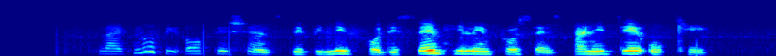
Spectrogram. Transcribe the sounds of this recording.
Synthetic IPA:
laɪk̚nobiʔɔlpeʃɛ̃ntsdebiliv̥fɔdəsẽmhilĩŋpʰɹɔsɛs | ãnid̥eʔokʰe

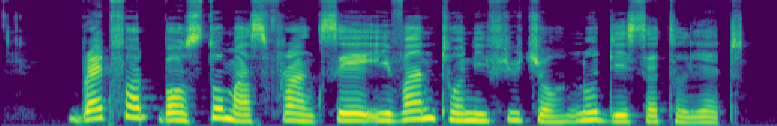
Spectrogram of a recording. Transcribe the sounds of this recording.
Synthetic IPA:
bɹɛdfɔd̚bɔstomasfɹãŋkseivãntʰonifjut͡ʃɔnodesɛtʰl̩jɛt

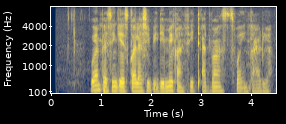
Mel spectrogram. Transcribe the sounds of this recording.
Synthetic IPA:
wɛ̃npʰɛsĩnɡɛtskɔlaʃipḭdemekãnfitadvãnsfɔḭ̃ŋkaɹia

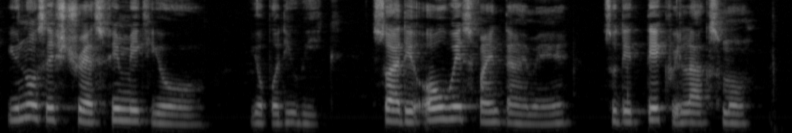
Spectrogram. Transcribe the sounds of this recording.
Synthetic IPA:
junosestɹɛsfĩmekʰjɔ | jɔbɔdiwik | soaɪdeʔɔlwez̥fãɪ̃ntãɪ̃mɛ | sodetekɹilaksmɔ

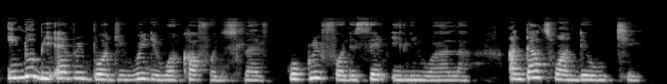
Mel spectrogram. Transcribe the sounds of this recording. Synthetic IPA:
inobiʔɛvɾibɔdiwedewakʰafɔdislaɪf | ɡ̥oɡɾifɔdesẽmilĩnwala | ãndatwãndeokʰe

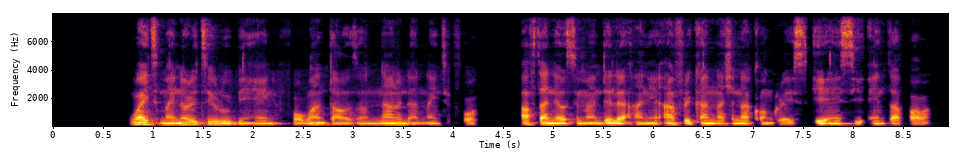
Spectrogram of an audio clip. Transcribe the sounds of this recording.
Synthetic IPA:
waɪtmaɪnɔɹitiɾubiɦãnfɔwãnt̪aʊzãndnãndãnːãɪ̃nti̥fɔ | aftanɛlsimãndelaʔãneʔafɾikãnːaʃɔnalkʰɔ̃ŋɡɾɛseɛ̃nsiʔɛ̃ntapawa

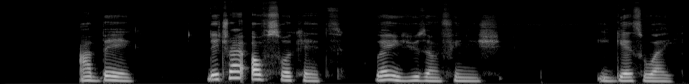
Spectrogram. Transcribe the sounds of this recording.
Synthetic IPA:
ʔabɛɡ | detʰɹaɪʔɔfsɔkʰɛt | wɛ̃njujuzãnfiniʃ | iɡɛtswaɪ

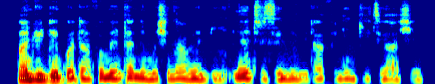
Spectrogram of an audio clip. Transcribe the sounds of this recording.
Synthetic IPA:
mãnd͡ʑᶣidɪ̃mpɔtãnfɔmɛ̃ntʰanɪ̃mʊ̃ɕɪnãwɛbinɛ̃ntʰɾisenẽbidafilĩŋɡitʰiaɕɛ

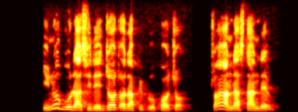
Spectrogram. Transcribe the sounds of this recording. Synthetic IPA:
junoɡudasjided͡ʒɔd͡ʒɔdapipl̩kɔlt͡ʃɔ̰ | tɹaɪɔ̃ndastãndɛ̃m

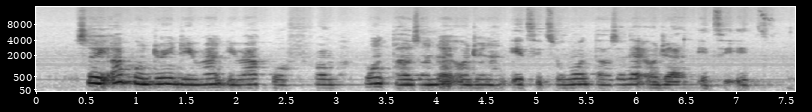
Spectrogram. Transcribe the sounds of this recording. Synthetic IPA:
sohiʔapɔ̃ndjuɹĩŋdiɹãniɹakwɔfɹɔ̃m | wɔ̃nt̪aʊzɔ̃nnã̰ɪ̃nhɔ̃ndɹɛdãndetʰituwɔ̃nt̪aʊzɔ̃nnãɪ̃nhɔ̰̃ndɹɛdãnetʰḭʔet

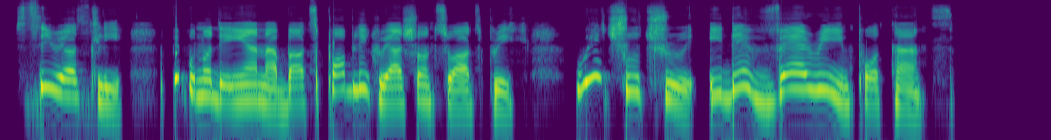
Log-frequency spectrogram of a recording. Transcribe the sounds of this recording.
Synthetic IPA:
siɹiɔslipipl̩nodejãnabaʊtpʰɔblikɹiakʃɔ̃nstuaʊtb̥ɹikwitʰɹutʰɹuidevɛɹiĩmpʰɔtãnt

